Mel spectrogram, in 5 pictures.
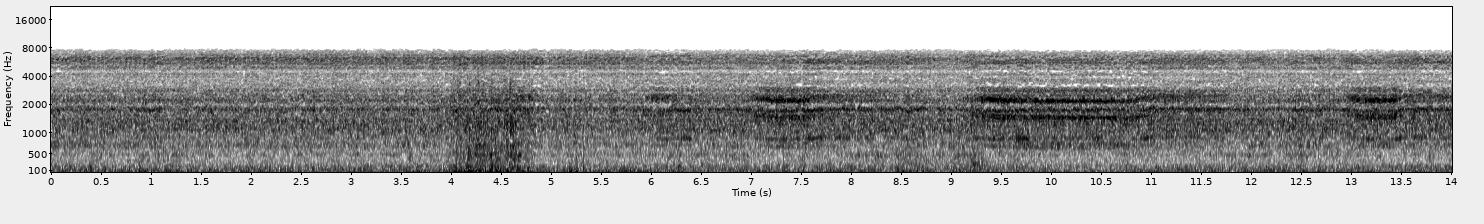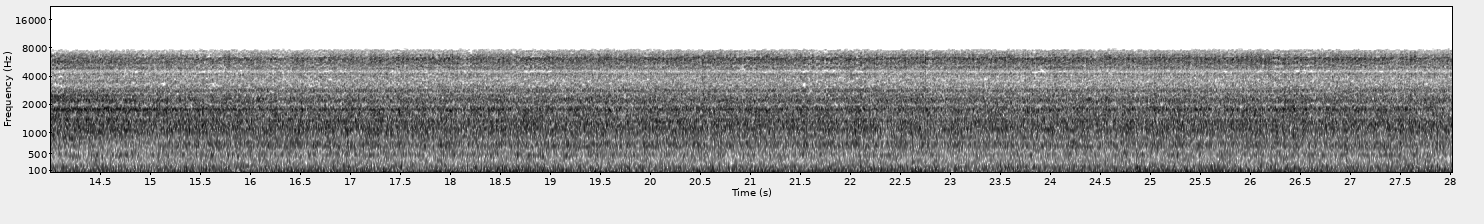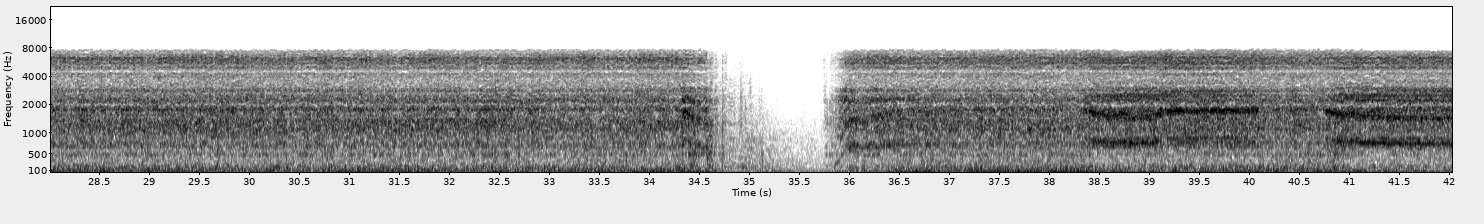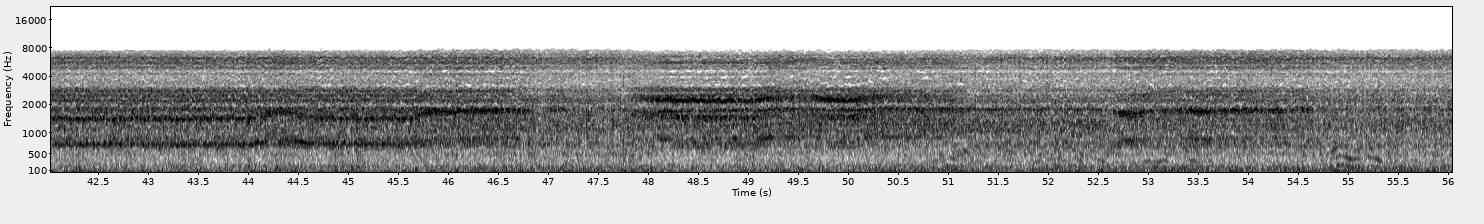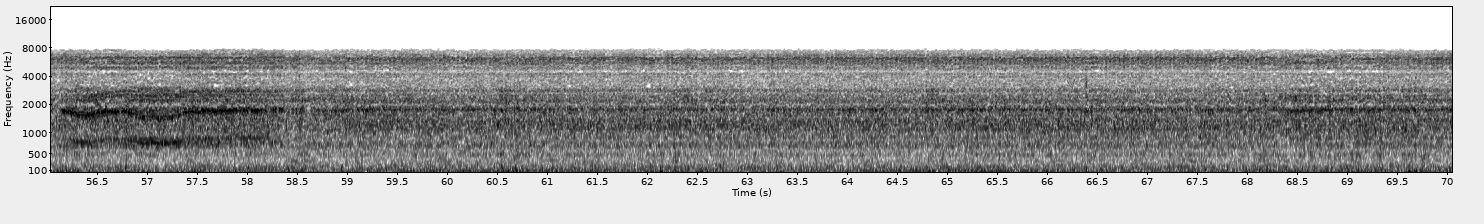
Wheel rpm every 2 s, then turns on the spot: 230, 240, 240, 220, 230, 220, 230, 230, 230, 230, 230, 230, 230, 230, 230, 230, 230, 60, 210, 230, 220, 210, 220, 230, 220, 230, 230, 230, 220, 230, 230, 230, 230, 230, 230.
34-36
